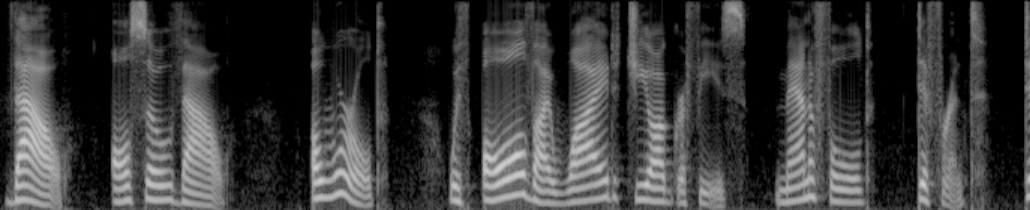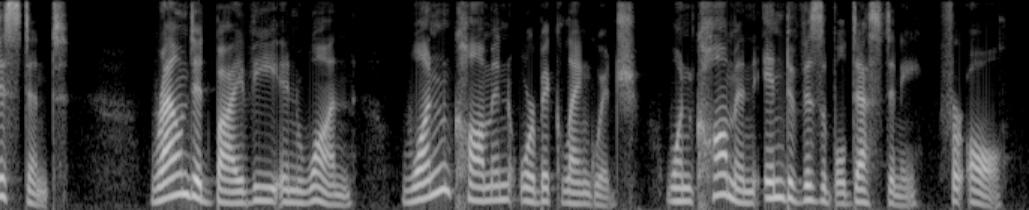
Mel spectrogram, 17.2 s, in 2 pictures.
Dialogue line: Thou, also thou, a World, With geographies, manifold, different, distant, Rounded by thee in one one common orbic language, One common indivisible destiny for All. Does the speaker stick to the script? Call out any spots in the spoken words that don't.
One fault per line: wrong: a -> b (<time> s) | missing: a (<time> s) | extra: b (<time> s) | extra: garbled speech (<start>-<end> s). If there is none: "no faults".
extra: all thy wide (4.0 s)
